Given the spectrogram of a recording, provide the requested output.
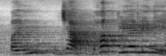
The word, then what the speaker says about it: पंजा: उसके बाद अगला शब्द है पंजा। पंजा प पर बिंदी पन ज पर आ की मात्रा पंजा, पंजा। यहाँ पे ध्वनि आ रही है इया की, पंजा।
